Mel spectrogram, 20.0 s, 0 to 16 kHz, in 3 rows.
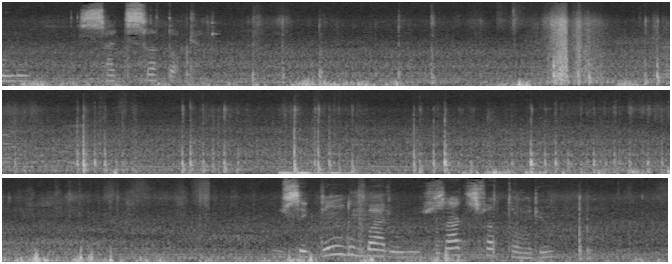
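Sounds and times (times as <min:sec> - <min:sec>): faint steady hum: 0:06.2 - 0:20.0
short low rumble: 0:09.5 - 0:10.6.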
